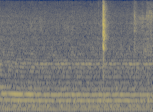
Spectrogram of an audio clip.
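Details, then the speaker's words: Repossessed Chevrolet Tahoe at Copart, engine running in reverse or drive: a steady low-mid groan holds; cause unknown, transmission pump guessed but doubted, worse than a normal pump whine. "I've heard the pumps on Transmissions whine before but that's like a that's like a death grown"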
